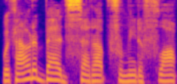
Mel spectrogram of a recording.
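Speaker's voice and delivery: plain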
